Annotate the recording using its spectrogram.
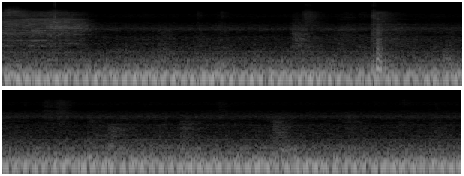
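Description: Film soundtracks playing from a computer: a steady deep rumble under faint music, with a few soft hits, the clearest about five seconds in.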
